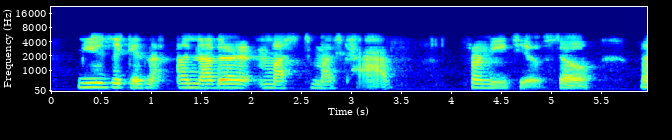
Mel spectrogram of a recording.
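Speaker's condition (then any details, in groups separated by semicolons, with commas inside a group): Cerebral palsy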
